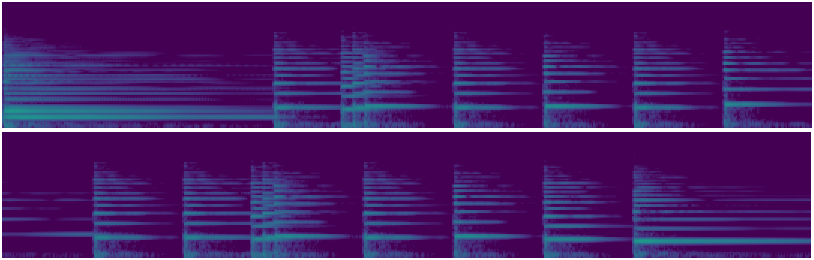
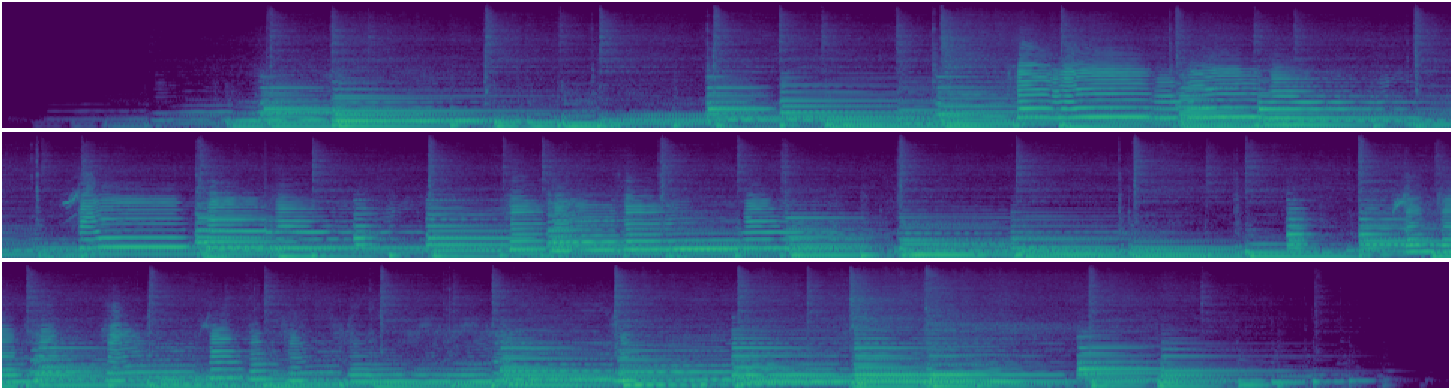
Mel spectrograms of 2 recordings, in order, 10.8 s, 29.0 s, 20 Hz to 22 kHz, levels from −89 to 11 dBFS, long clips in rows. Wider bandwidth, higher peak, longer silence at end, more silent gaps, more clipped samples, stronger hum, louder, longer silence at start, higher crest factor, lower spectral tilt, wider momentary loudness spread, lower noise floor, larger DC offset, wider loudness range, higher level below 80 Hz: second, 10.5 kHz vs 19 kHz; second, -28 dBFS vs -16 dBFS; second, 0 s vs 0.5 s; neither; neither; neither; second, -47 LUFS vs -33 LUFS; second, 0 s vs 0.95 s; about the same, 20 dB vs 16 dB; second, -4 dB/octave vs -6.5 dB/octave; first, 14 LU vs 10 LU; about the same, -67 dBFS vs -70 dBFS; neither; about the same, 3 LU vs 5 LU; second, -72 dBFS vs -44 dBFS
